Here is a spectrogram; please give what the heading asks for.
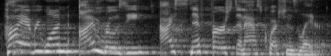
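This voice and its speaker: A woman's voice: high voice, animated. Woman voicing Rosie, a cheeky talking dog. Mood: playful. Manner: eager, cheeky, quick to distraction. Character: excitable chatty female pet dog.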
